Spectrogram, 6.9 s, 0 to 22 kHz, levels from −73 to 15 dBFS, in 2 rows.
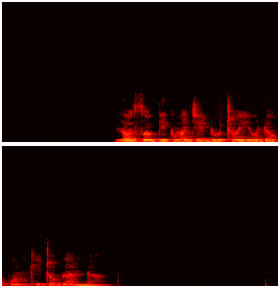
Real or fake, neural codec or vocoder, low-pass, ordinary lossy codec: real; none; none; none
